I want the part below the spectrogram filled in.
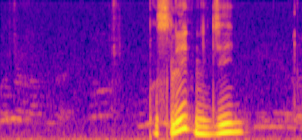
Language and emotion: Russian, neutral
